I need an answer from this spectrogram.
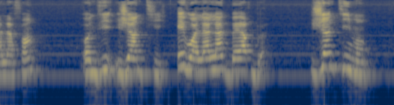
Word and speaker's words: gentil: et gentiment voilà l'adjectif junte il on ne prononce pas la lettre à elle à la fin on dit gentil et voilà la berd gimont donc attention aux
